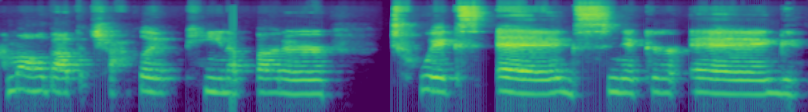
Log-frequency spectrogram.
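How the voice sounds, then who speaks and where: Lady chatting live w her viewers, bright voice, laughs a lot, echoey room. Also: a little high, little pitch movement, slow pace. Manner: chatty, laughs often, talks straight to viewers. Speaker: livestream host reading chat. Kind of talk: casual live chat.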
